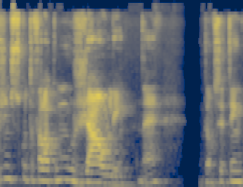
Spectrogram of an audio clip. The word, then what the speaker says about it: Joule: Mas o fato é que a forma correta de se pronunciar o nome dele não é James Joule, mas James Joule.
